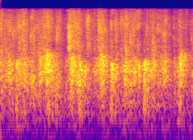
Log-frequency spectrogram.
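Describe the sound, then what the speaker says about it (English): Steady audience applause filling two seconds, a warm wash of many hands clapping at an even level with no speech on top. "Round of applause for that."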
